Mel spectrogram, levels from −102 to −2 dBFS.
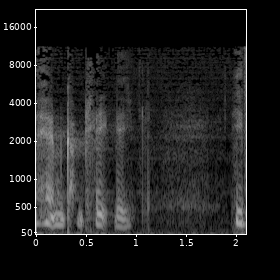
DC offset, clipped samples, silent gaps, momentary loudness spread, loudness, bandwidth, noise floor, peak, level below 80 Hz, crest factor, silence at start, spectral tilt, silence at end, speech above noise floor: under 0.1%; under 0.1%; none; 23 LU; -43 LUFS; 11.5 kHz; -66 dBFS; -20 dBFS; -74 dBFS; 26 dB; 0 s; -4 dB/octave; 0 s; 21 dB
